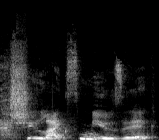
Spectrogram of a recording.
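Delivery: usual speaking voice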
